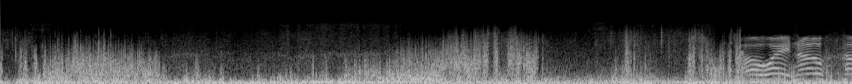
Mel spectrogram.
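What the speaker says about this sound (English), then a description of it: "Now we're going against the wind and up a hill." Constant roaring wind buffeting the microphone of a cyclist riding uphill into a headwind on a rural road ride, loud and unbroken, with a brief voice-like warble near the end.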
